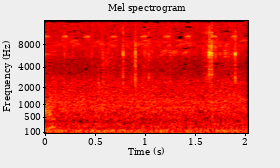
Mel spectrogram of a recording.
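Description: A few faint plastic clicks as a wiring connector is handled and pushed onto a car's throttle position sensor, over a steady low outdoor rumble.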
